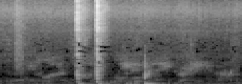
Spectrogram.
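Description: Metal wire whisk knocking against a saucepan: two sharp clinks close together about a second in, then a softer knock.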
